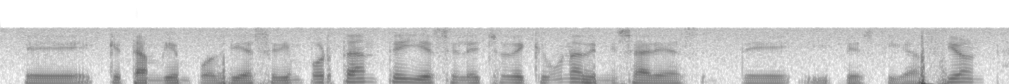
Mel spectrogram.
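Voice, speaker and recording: Here a man speaks at a medium pitch. His pace is moderate, and his pitch varies in an ordinary way. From Spain, Madrid. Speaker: professor. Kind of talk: lecture. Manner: halting, many filler sounds.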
